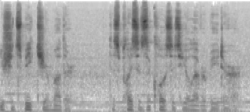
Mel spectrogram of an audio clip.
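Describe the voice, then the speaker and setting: A put-on character voice rattles along at a very fast pace. Loud noise fills the background. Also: man, very deep, low pitch for a man. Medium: read story.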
